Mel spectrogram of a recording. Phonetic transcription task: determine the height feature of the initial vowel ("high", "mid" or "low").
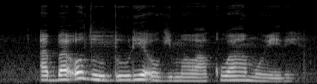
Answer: low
